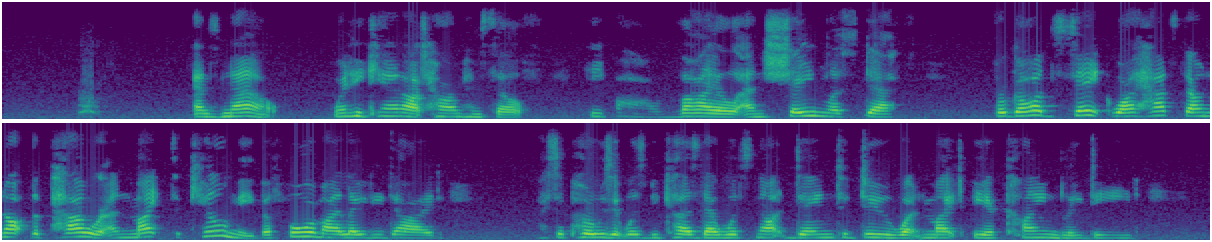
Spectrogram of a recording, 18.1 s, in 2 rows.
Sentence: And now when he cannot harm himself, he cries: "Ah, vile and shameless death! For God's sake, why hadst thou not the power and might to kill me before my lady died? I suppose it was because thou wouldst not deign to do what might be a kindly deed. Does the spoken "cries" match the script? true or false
false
